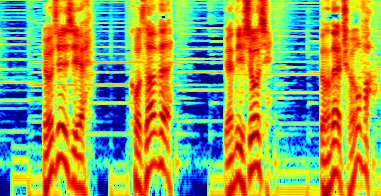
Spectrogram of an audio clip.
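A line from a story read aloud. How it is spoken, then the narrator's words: Stern shout. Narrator (Chinese): 我严肃的吼道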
